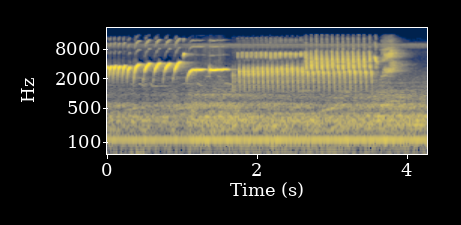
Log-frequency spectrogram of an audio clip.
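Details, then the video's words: Canary training song rich in ornamented phrases: a row of repeated upslurred whistles, a sustained pure whistle, then fast buzzy rattling trills and a high chattering burst near the end. "DURASI PANJANG BANGET LAGU DAN CENGKOK MEWAH, MASTERAN TOP UNTUK KENARI"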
